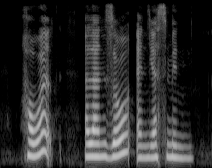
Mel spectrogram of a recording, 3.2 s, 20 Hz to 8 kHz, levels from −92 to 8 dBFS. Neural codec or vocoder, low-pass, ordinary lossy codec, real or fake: codec, 16 kHz, 4 kbps, X-Codec, WavLM features, trained on Multilingual LibriSpeech; 7.2 kHz; none; fake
